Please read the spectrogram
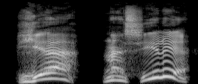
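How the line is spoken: Exclaimed. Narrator (Russian): воскликнул Джерри

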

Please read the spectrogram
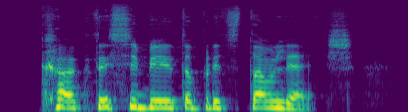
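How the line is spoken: Laughing. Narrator (Russian): рассмеялся Цербер

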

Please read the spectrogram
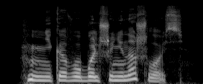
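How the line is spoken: Wry snort. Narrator (Russian): хмыкнул Дрянин

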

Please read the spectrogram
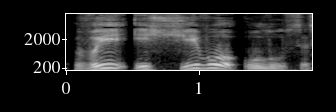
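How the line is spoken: Plain. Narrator (Russian): спросил Темуджин

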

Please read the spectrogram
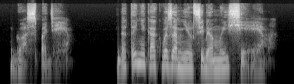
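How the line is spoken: Muttered. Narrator (Russian): пробормотал он

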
